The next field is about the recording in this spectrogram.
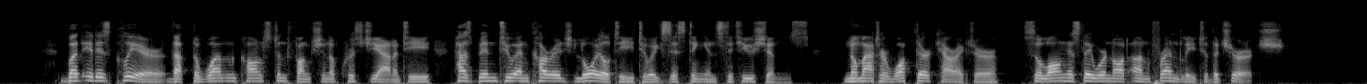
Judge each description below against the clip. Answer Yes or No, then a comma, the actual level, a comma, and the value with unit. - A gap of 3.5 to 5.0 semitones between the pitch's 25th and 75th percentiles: Yes, average, 4.3 semitones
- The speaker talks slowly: No, average, 150 wpm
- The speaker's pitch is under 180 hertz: Yes, medium, 140 Hz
